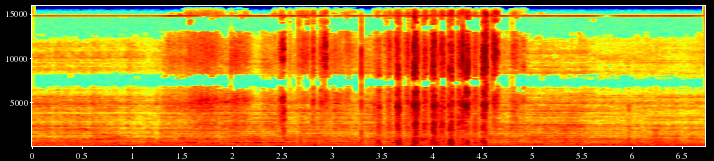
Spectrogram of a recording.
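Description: A copper penny scraping the coating off a scratch-off lottery ticket: a run of quick scratching strokes from about a second in until just past the middle, over a steady low rumble.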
